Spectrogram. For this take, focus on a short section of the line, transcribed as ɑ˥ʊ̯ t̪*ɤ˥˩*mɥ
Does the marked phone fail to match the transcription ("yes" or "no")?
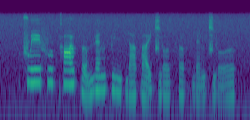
yes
